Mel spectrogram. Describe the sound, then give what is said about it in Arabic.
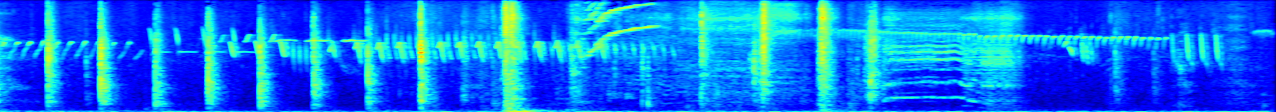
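A door is opened for a visiting friend, with a run of sharp latch clicks and knocks followed by squeaky, creaking hinge tones, fairly loud, with no voices. “سأفتح الباب، بالتأكيد هو الصديق الذي سأسافر معه، طلبت منه أن يمر علي.”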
